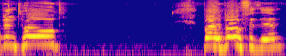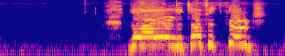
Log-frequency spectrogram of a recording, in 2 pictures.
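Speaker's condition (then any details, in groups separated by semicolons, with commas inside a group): Cerebral palsy; limited use of the hands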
